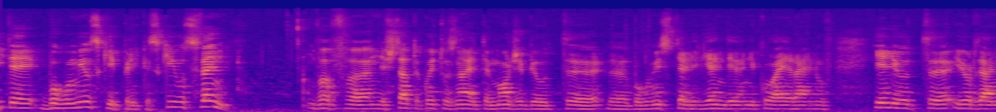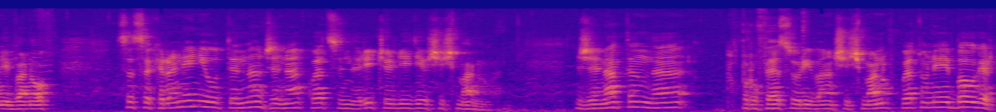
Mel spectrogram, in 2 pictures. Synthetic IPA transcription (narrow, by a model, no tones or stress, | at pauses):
t̪ɛboɡʊmilˠsk̟ipɾikəsk̟iosvɛn | vəfnɛʃt̪at̪əkoit̪ʊznaɛt̪ɛmɔʒɛbiot̪boɡʊmilˠskə̥t̪əlɛɡɛnd̪ijənikolˠajɾajnof | iliot̪joɾd̪anivɐnɔf | səsɐxɾɐnɛniot̪ɛd̪naʒɛnakojat̪o̥sɛnɐɾit͡ʃəlid̪ijəʃiʃmanovə | ʒɛnat̪ənɐ | pɾofɛsoɾivanʃiʃmanofkojat̪onɛɛbɤlˠɡəɾ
